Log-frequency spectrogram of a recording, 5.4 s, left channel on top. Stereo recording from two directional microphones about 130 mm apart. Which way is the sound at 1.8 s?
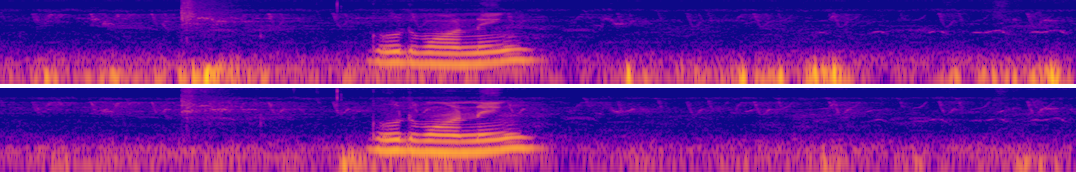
Centre (ahead or behind).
